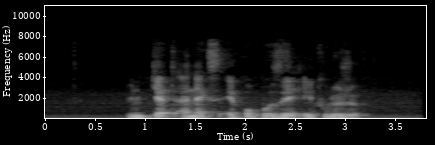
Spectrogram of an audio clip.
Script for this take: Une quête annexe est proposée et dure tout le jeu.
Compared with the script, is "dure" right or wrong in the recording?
wrong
